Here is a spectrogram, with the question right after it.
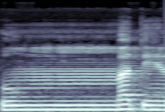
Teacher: غنہ کی ہے جس طرح میں پڑھیا ہے امتن، جڑا لمبا کیتا ہے نک وچ آواز لے کے گیا، یہ غنہ ہے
